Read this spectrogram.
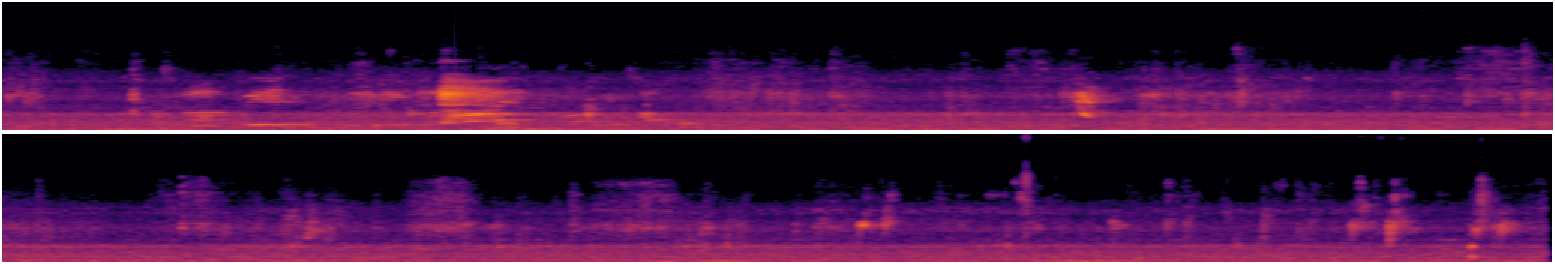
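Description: Brooms scrub a wet tiled floor.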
